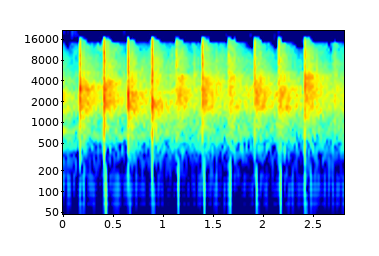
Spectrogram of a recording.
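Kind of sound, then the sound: crowd, applause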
